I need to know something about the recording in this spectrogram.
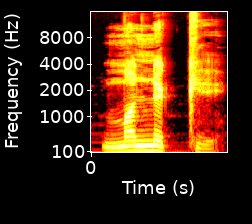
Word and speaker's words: Maneki: Maneki.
